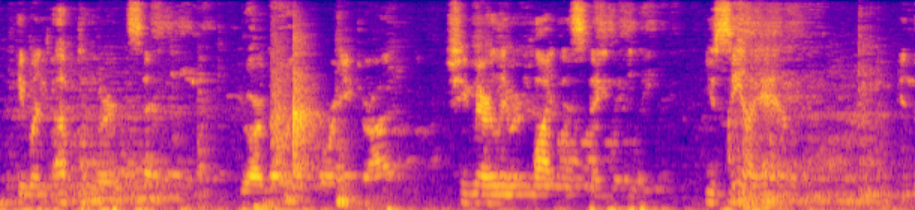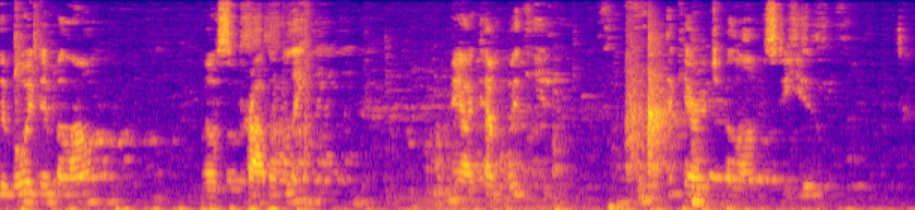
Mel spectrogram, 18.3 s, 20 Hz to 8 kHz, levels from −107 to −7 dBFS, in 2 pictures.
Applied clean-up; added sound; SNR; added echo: classical method WPE with log-MMSE.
